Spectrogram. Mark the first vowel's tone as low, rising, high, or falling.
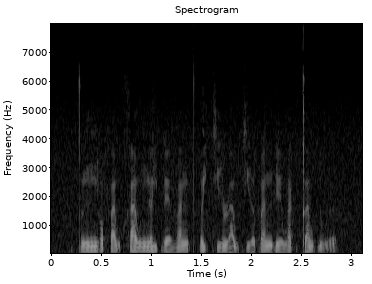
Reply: rising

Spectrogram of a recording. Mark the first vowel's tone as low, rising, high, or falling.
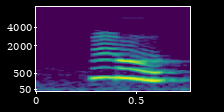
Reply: falling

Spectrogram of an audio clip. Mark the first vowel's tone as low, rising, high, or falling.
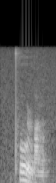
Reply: falling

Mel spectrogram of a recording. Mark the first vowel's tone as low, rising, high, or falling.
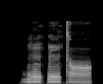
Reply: low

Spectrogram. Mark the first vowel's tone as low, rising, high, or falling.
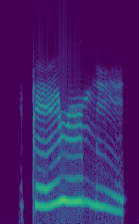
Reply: rising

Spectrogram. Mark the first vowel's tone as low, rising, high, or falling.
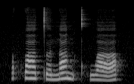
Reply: high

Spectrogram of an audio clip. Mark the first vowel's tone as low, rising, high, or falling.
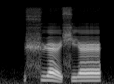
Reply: falling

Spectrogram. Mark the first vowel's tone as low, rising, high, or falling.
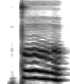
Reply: falling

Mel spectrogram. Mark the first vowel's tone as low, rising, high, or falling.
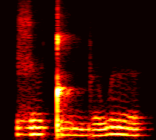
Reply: low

